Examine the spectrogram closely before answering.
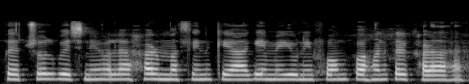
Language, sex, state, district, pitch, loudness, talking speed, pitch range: Hindi, female, Jharkhand, Deoghar, 230 Hz, -17 LUFS, 165 wpm, 225-235 Hz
